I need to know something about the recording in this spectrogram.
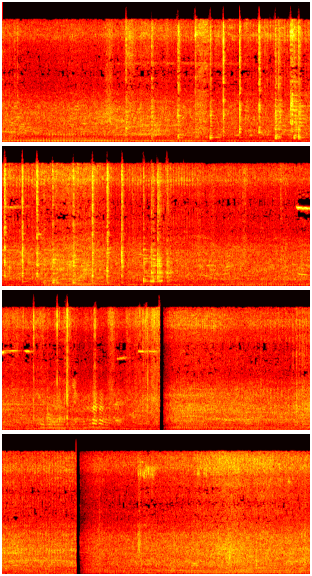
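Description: Busy street-market din: a crowd of voices over a steady motor-traffic hum, with a run of sharp clattering clicks from about four to ten seconds in. The sound cuts out for an instant twice in the second half.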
